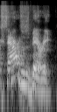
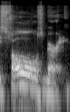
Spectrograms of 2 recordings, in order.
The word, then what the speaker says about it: Salisbury: names because they'll go, "Oh, it's it's Salsbury." and I'll go, "No, if you were in London, it would be Soulsbury, right? That would be the way it would be for now."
